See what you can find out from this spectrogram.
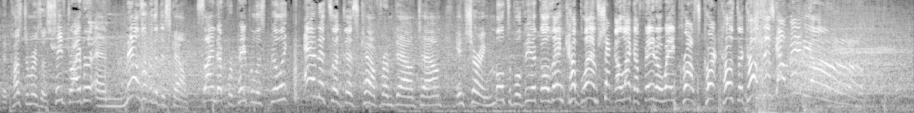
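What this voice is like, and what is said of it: Excited play-by-play announcer voice. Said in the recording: “my impression of a play-by-play announcer who loves to save money”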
